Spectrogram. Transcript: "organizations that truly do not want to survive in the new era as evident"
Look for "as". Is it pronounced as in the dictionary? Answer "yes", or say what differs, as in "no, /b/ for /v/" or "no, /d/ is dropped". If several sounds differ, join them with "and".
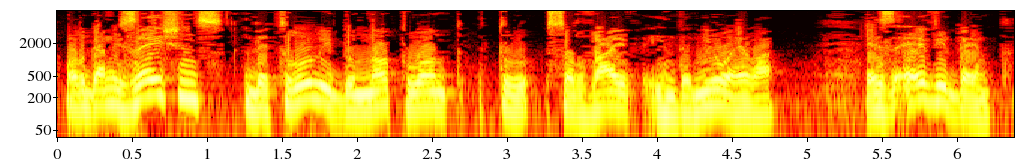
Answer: yes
